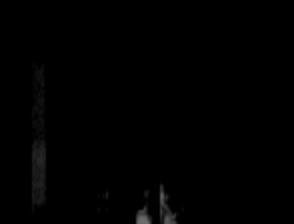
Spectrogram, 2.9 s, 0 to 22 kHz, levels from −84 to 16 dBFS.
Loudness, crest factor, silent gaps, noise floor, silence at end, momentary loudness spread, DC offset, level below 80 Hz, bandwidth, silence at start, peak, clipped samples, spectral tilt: -53 LUFS; 22 dB; 0.45-0.98 s, 1.08-1.35 s, 1.54-1.59 s; under -90 dBFS; 1.2 s; 17 LU; under 0.1%; under -90 dBFS; 8 kHz; 0.3 s; -36 dBFS; under 0.1%; 0 dB/octave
